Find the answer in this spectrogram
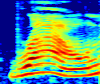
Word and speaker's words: brown: Esta O se pronuncia como una A. Brown hair.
